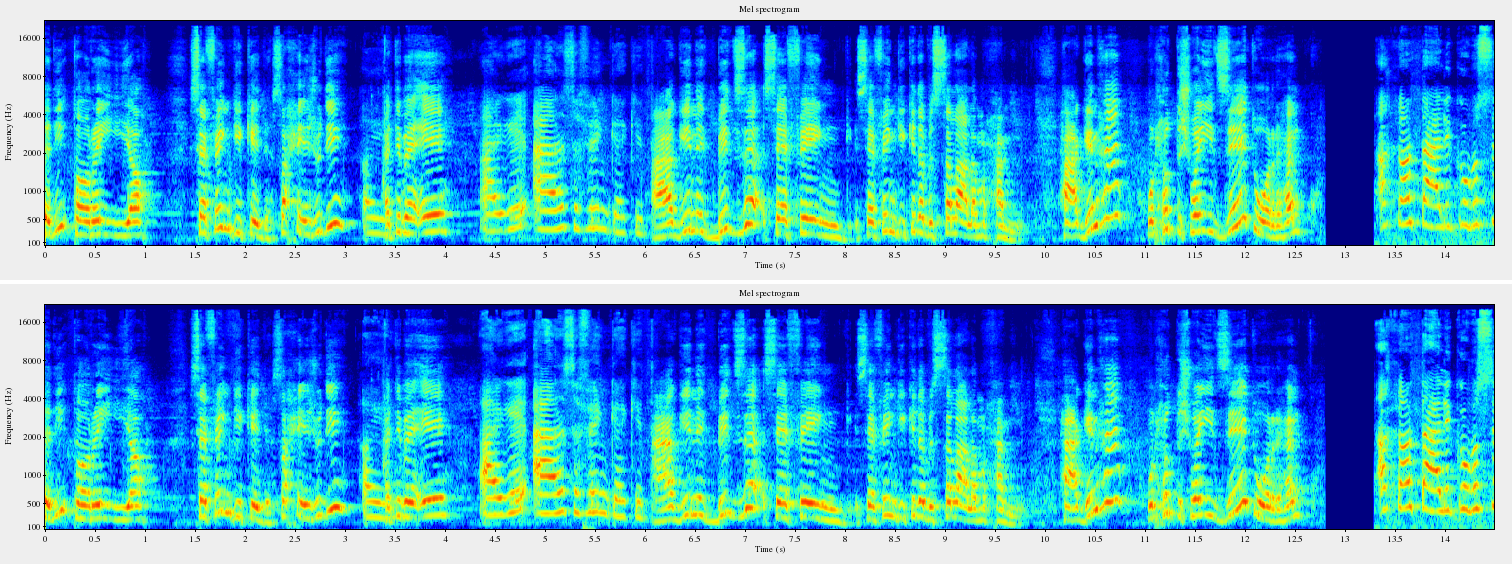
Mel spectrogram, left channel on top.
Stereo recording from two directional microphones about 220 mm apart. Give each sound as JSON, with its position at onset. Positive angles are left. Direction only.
{"t": 0.0, "sound": "a woman's voice", "side_deg": 45}
{"t": 4.4, "sound": "a child's voice", "side_deg": -15}
{"t": 6.1, "sound": "a woman's voice", "side_deg": 45}
{"t": 13.3, "sound": "a child's voice", "side_deg": -20}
